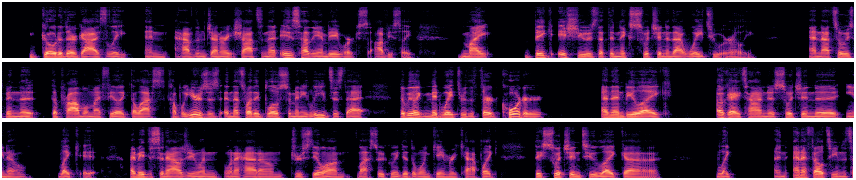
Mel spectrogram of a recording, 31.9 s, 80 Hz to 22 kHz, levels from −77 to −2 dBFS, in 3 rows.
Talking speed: 205 wpm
